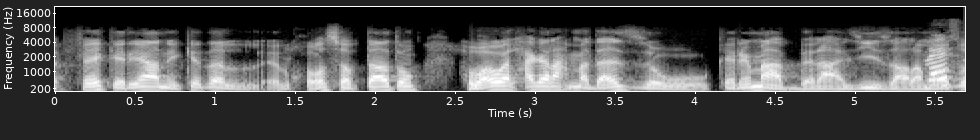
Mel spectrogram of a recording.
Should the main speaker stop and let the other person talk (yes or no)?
yes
